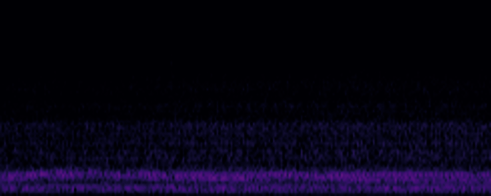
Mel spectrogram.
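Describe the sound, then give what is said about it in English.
A car engine idles steadily with a constant low hum and a faint tonal drone, holding at an even level throughout with no revving or other sounds; the car stands with its door left open in the middle of nowhere. “And look, this bitch just left her door open. Car in the middle of nowhere.”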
